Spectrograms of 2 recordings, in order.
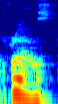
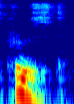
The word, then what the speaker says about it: Proust: I knew it was not Proust. I said Proust. It's Proust, the writer.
